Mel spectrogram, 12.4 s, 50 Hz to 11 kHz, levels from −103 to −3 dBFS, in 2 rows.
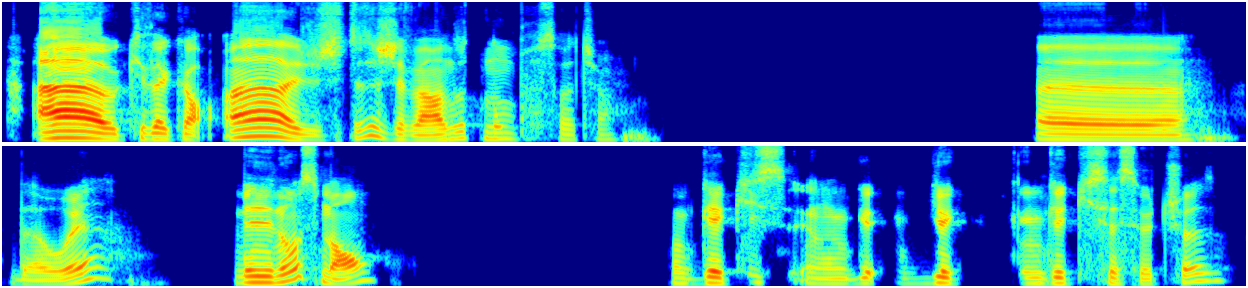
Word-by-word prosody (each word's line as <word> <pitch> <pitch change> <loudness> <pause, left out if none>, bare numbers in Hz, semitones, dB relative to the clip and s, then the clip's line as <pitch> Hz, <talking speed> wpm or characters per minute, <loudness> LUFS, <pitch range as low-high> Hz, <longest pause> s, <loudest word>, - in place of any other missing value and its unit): Ah 155 0 +10
OK, 120 -2 -8
d'accord. 130 -2 -3
Ah, 185 +3 +6
je 120 - -9
tu - - -13
sais, 210 - -5
j'avais 120 -7 -3
un 115 +2 +1
autre 150 +1 -13
nom 140 0 -11
pour - - -22
ça, 120 - -13
tu - - -16
vois? 120 - -23 2.1
Heu, 115 -2 -1 0.4
ben, 100 -2 -11
ouais, 100 - -3 0.7
mais 145 0 +2
non, 155 - 0
c'est - - -8
marrant. 190 - -1 1.5
Donc 125 -3 -13
gaki 135 +3 -2
c'est - - -9
ongué 115 -2 -9
ongué 125 +1 -4 0.3
ongaki 125 0 -7
ça 125 - -6
c'est 110 - -8
autre - - -16
chose. 170 +5 -9
125 Hz, 155 wpm, -24 LUFS, 115-145 Hz, 2.1 s, Ah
